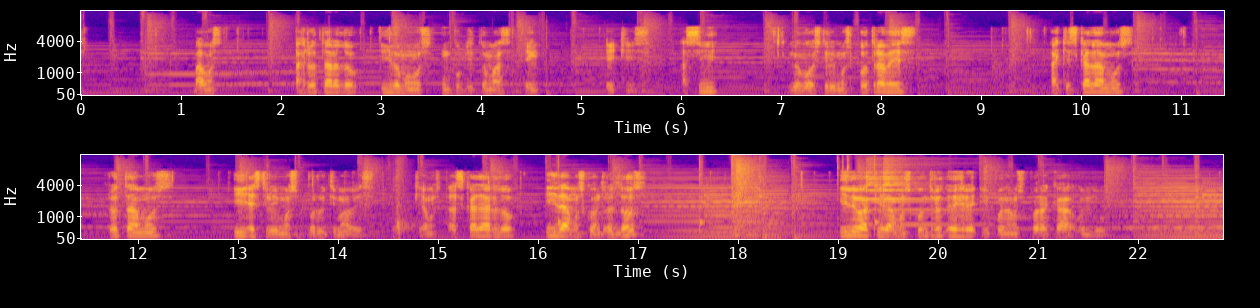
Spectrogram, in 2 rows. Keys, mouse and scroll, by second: 0.7 e, 1.6 ctrl+z, 2.1 r, 3.0 g, 4.4 alt+z, 5.1 shift+click, 7.6 e, 9.2 s, 10.9 r, 13.0 e, 14.3 s, 15.6 middle click, 15.8 Tab, 17.5 click, 18.9 middle click, 19.5 ctrl+r.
